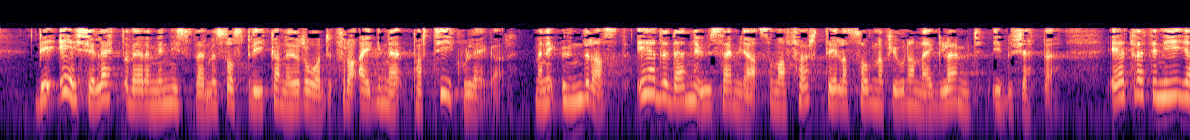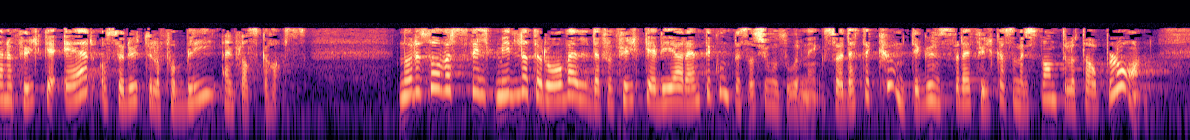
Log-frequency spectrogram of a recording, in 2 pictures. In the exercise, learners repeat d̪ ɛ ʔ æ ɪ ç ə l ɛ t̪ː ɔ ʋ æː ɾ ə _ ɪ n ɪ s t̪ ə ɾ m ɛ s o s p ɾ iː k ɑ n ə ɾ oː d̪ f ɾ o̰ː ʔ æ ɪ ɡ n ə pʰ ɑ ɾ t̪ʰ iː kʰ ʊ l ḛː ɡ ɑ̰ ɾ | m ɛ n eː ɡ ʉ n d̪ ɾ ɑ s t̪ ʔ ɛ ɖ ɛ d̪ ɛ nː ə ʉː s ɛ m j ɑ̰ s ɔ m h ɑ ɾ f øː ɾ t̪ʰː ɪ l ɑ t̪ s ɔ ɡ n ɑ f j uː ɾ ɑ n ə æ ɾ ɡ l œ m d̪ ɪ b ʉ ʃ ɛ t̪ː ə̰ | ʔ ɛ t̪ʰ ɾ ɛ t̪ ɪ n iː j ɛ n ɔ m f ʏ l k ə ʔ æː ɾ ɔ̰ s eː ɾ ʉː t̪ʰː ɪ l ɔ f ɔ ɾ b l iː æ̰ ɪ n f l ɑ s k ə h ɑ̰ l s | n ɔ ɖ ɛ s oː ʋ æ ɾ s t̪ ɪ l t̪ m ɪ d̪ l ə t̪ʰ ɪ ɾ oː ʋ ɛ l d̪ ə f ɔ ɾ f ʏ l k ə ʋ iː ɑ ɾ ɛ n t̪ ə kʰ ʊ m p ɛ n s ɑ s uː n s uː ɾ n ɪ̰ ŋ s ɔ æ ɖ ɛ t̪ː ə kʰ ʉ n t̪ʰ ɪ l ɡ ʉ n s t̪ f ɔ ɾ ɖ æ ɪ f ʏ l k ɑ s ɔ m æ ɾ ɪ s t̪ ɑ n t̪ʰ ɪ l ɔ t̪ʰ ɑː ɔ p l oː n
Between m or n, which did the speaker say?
m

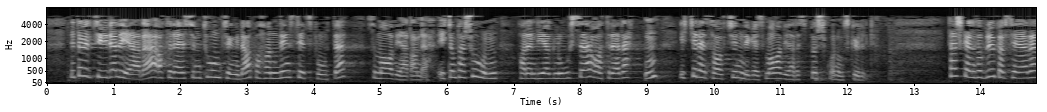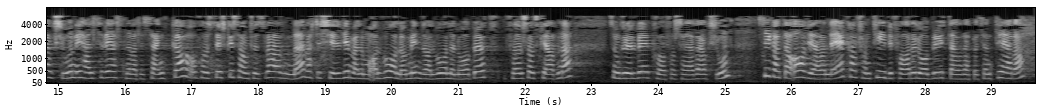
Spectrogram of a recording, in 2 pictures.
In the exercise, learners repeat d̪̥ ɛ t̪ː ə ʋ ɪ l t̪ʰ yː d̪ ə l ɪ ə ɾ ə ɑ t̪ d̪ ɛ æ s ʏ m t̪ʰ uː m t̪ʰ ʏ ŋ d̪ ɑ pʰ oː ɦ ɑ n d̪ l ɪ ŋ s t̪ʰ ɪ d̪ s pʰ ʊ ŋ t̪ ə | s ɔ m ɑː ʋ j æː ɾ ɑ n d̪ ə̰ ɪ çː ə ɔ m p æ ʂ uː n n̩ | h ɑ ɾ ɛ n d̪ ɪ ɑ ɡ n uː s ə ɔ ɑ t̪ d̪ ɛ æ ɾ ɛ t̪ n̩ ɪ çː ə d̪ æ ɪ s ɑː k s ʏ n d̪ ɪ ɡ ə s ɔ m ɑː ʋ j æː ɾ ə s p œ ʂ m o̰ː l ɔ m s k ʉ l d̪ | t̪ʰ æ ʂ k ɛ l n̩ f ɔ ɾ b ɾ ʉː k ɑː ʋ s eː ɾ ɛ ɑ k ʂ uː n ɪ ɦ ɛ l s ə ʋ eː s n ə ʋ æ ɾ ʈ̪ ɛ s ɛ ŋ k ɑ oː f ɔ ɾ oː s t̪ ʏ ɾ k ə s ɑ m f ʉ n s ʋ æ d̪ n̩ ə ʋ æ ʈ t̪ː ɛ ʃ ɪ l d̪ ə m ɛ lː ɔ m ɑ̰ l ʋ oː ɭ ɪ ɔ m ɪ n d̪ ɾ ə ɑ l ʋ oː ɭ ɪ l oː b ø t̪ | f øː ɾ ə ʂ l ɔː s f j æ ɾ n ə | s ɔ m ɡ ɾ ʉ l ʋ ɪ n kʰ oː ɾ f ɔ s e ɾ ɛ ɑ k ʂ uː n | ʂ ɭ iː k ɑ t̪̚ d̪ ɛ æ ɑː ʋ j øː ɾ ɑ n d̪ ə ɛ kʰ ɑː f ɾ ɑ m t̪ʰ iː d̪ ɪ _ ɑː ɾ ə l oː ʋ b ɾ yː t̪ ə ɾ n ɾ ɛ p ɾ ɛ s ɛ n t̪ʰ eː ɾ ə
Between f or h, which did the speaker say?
f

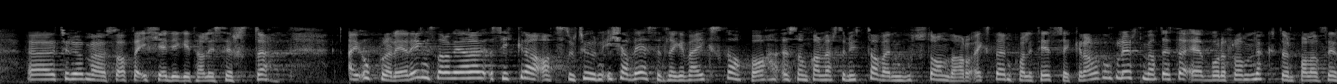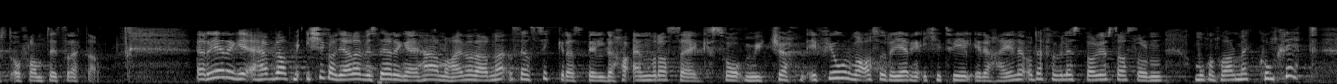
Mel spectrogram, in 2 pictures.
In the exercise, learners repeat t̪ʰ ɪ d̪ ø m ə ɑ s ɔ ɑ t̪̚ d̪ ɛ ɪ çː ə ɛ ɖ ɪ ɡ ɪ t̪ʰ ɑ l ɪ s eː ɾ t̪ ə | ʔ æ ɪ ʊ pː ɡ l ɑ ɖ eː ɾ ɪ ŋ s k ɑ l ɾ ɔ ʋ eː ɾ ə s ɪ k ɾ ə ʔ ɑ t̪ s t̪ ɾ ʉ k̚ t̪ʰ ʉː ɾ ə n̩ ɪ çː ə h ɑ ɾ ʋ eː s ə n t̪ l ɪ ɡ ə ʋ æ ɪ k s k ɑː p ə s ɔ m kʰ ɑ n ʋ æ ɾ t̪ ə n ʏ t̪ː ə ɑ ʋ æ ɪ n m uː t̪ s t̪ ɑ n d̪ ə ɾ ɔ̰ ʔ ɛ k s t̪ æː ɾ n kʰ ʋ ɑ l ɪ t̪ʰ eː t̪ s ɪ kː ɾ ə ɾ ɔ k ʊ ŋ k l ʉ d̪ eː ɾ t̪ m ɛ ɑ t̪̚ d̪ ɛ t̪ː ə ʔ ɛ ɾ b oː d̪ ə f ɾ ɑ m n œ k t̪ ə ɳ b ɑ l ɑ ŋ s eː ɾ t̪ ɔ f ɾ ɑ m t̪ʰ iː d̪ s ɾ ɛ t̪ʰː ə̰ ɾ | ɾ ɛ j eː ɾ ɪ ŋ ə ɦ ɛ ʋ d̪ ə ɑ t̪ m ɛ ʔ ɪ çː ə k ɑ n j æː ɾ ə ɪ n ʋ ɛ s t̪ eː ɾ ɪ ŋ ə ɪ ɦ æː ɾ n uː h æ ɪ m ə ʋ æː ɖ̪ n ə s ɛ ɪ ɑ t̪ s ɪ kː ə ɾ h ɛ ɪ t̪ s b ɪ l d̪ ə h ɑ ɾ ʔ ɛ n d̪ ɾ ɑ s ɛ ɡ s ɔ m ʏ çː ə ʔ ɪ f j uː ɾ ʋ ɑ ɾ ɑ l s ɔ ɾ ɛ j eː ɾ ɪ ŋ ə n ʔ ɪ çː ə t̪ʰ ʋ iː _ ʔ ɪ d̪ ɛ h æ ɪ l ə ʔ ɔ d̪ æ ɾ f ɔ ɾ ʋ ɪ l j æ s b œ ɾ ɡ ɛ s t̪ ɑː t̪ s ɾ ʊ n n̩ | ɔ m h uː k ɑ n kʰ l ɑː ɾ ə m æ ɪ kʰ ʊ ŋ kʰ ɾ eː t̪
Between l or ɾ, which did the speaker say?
l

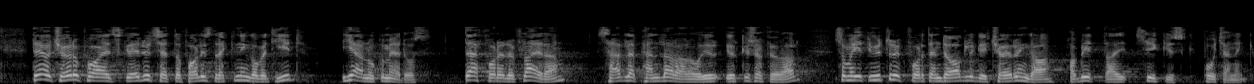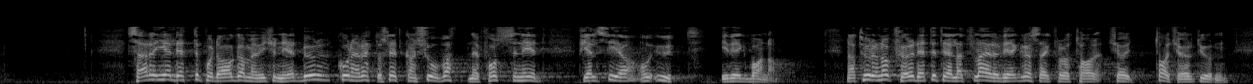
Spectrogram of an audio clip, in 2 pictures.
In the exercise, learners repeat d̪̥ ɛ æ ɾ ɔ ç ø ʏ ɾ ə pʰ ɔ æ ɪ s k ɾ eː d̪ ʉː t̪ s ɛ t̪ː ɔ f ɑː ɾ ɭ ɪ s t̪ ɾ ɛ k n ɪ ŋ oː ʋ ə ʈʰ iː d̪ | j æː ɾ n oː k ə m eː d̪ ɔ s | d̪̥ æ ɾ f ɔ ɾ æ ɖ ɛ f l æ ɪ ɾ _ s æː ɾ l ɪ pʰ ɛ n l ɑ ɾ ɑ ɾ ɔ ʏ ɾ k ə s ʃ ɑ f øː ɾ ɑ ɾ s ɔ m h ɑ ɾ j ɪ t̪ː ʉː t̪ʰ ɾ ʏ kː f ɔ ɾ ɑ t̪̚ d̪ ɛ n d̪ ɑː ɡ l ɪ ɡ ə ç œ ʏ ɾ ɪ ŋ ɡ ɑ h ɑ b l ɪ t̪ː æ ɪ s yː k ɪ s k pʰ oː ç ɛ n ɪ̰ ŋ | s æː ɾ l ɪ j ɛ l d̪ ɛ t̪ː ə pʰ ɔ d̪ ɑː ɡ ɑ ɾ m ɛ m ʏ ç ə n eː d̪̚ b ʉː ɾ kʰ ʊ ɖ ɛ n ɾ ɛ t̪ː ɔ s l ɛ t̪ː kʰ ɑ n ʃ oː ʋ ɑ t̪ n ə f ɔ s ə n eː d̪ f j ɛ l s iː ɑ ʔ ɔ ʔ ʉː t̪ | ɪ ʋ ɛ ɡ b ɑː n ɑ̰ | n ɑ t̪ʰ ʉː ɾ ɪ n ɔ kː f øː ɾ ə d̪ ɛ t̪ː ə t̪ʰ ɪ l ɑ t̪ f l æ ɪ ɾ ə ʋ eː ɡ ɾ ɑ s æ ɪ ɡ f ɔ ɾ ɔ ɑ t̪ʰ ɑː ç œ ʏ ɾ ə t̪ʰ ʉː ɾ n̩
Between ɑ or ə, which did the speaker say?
ə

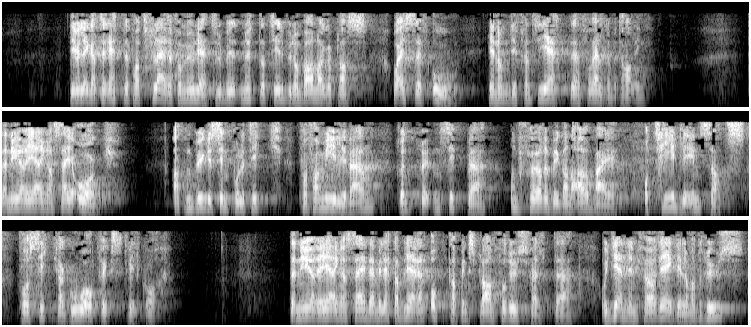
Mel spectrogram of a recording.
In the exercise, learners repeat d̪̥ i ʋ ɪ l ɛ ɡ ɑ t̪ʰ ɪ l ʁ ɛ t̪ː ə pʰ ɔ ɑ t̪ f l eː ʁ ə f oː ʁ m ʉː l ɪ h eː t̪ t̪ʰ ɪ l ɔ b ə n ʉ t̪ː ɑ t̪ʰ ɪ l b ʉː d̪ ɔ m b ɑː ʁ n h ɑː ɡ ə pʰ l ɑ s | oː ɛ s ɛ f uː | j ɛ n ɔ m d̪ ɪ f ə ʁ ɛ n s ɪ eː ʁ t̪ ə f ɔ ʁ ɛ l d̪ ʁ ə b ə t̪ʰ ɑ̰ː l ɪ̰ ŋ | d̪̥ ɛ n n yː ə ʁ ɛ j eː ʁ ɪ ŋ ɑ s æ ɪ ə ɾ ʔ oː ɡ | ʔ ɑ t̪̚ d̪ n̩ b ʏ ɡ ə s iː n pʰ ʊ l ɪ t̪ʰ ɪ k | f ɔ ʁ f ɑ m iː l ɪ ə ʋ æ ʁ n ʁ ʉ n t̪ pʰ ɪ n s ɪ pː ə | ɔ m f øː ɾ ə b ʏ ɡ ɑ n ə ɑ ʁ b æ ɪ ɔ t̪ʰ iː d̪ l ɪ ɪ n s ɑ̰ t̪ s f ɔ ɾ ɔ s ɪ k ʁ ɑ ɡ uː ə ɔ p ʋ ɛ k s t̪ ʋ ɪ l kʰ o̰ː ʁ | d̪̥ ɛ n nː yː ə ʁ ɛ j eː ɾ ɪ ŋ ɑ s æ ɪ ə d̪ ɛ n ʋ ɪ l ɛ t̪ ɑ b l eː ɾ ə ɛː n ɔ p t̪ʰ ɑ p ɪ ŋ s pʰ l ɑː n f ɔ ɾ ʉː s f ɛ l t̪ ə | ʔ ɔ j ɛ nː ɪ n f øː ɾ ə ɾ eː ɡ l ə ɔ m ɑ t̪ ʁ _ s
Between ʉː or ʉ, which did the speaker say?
ʉː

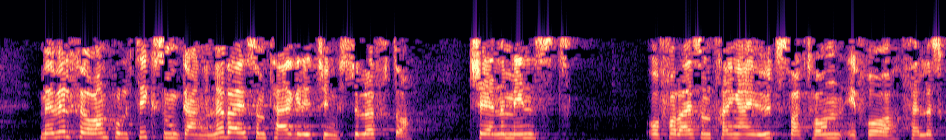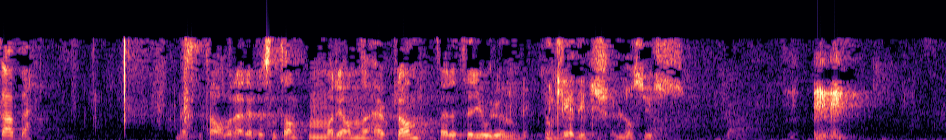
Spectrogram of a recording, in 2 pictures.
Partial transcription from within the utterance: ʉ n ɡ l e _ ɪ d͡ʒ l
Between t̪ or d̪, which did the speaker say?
d̪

